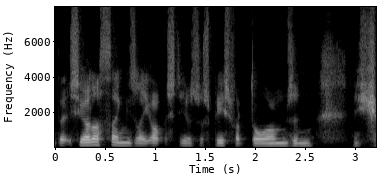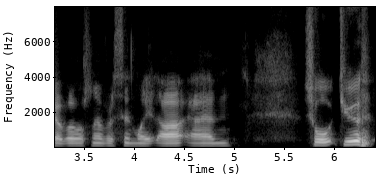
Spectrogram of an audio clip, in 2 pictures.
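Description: A man in his thirties conducting a gym interview. He speaks at an ordinary mid pitch and strings long, chatty questions together. The handheld mic keeps his sound dry and close. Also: no echo.

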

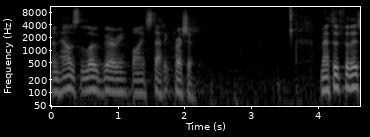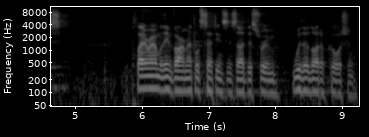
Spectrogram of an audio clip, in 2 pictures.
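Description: Guy, middle-aged, lowish voice, keynote on a big stage, lapel mic, explains stuff step by step. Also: fairly even intonation, normal speed, a bit bright. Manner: explanatory, walks through data step by step. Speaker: keynote speaker. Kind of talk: conference keynote presentation. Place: large conference stage.

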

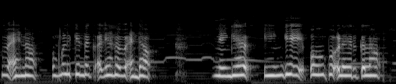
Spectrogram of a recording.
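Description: A woman's voice: very high voice, steady tone, quick pace, darkish tone. A woman voicing a remorseful, jealous young woman who talks in an earnest, pleading way. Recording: dull lo-fi audio with music.

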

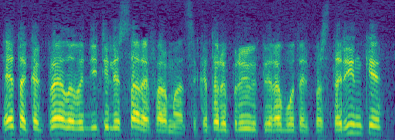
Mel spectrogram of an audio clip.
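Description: Higher-voiced man, composed driver testimonial. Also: fast talker. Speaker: truck driver interviewee. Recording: muffled old film soundtrack.

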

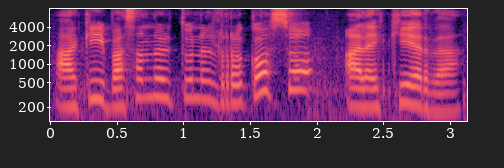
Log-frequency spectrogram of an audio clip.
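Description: Excitable woman streamer shrieking mid-fight. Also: on the high side, moderate pace, a little hiss or hum. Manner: excitable, yelps and shrieks in panic during fights; chatty, talks to viewers and co-op partner. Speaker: streamer playing a video game. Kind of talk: live gameplay commentary.

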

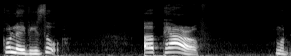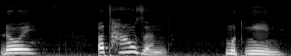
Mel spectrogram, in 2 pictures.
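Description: A woman teacher with a Vietnamese accent, explaining a televised English grammar lesson clearly and deliberately with examples. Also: a little high, big pitch swings, a little mellow.

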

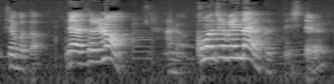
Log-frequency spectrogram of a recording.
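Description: A woman's voice: high voice, big pitch swings, brisk, pushed and bright, distant mic, lo-fi sound, soft background music. A drunk woman in her twenties chatting playfully and casually with a friend. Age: 20s. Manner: tipsy, playful. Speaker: vlogger. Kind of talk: casual tipsy chat with a friend. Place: small living room, on a sofa. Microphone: camera a few metres away. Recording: roomy echo, off the mic.

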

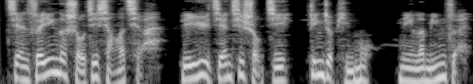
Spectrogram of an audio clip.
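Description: Fast husky man narrating a comic. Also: on the high side, lively intonation, no echo.

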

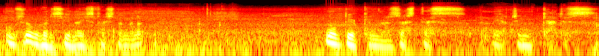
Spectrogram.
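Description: Medium-pitched and a little fast, a man murmurs casual commentary about his own fishing, bursting into exclamations along the way. This angler-vlogger is wading in a small river outdoors, filmed by a body-worn action camera that catches the steady sound of flowing water.

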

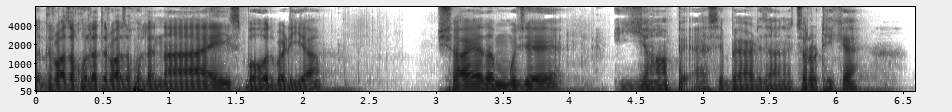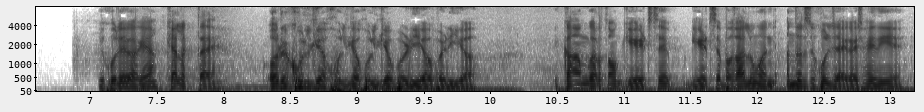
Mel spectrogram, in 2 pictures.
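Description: A man giving chatty, excitable gameplay commentary as a gaming streamer, talking to his viewers. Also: medium pitch, normal speed.

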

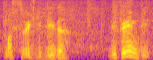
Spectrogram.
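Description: Actor as a gentle stranger, soothing and puzzled, quick and lilting, with faint street noise behind. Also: male voice, medium pitch, very animated, close to an everyday voice. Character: calm stranger in a strange land named Mokos.

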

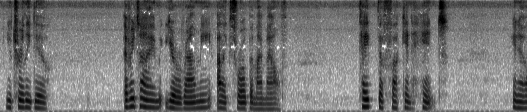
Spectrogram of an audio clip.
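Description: Casting: actress as a bitter woman dumping a bad friend in ASMR role-play, scornful, mellow and gravelly. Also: deep voice, heavily acted. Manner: scornful, berating, swearing. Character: fed-up woman coldly cutting off a bad friend. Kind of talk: ASMR role-play, one-sided confrontation.

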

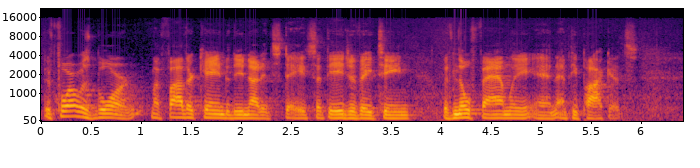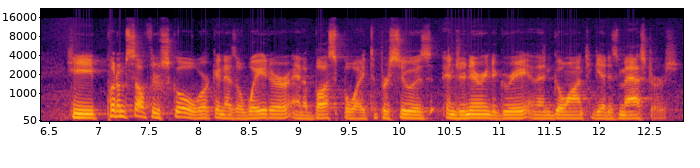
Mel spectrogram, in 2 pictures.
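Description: A man in his thirties talks about his family business in a measured, earnest interview. His voice sits at an ordinary pitch and is picked up by a lapel mic in a kitchen showroom, with faint room noise behind. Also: steady tone, a little mellow. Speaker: company executive.

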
